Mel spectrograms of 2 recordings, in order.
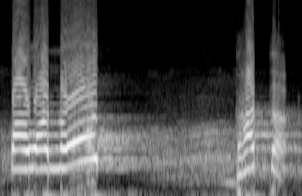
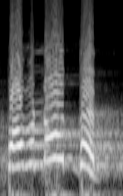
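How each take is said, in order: First: The word is split into pieces with a break. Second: The word is said whole without any break. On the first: "पहले टुकड़े टुकड़े में बोलो" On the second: "फिर एक साथ बोलो"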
